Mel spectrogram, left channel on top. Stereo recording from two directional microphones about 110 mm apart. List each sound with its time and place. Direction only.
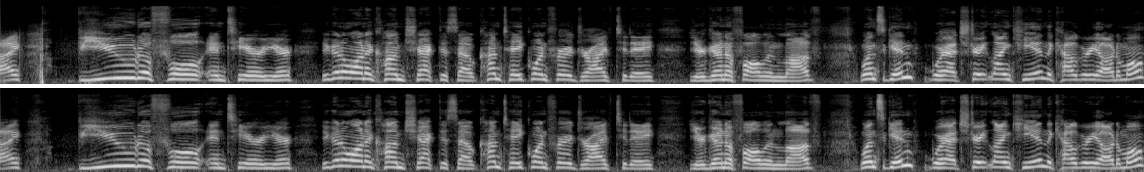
0.7 s speech: centre (ahead or behind)
1.3 s speech: 20° left (ahead or behind)
3.2 s speech: centre (ahead or behind); by 11.4 s 20° right (ahead or behind)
